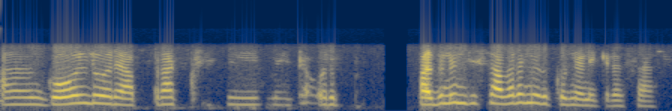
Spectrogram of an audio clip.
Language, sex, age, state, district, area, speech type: Tamil, female, 45-60, Tamil Nadu, Sivaganga, rural, conversation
